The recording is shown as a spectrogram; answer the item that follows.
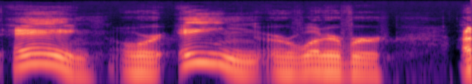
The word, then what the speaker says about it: Aang: with the Chinese characters, which is Aang, which is Mandarin, which the language is based off of. Sorry for the little pedantic aside. But like, people can complain in the comments that I'm not pronouncing the name right, but I'm pronouncing it the Mandarin way.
